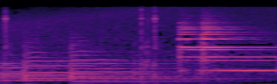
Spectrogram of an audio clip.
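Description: Bell-like ringing notes of a music track, sounding out one after another. There are faint mouse-click sound effects at the start and about a second in, then a brighter, higher notification-bell chime from about one and a half seconds in.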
